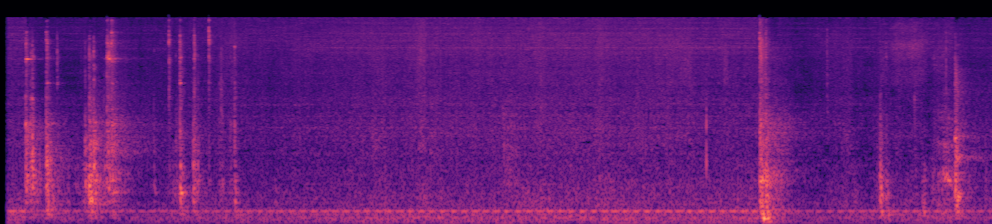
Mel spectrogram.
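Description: Open-end wrench clinking against the jam nut and bolt on top of a boat's aft engine mount: a cluster of sharp metal clicks in the first couple of seconds and a few more near the end, with one louder knock about seven and a half seconds in. A steady low hum runs underneath.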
